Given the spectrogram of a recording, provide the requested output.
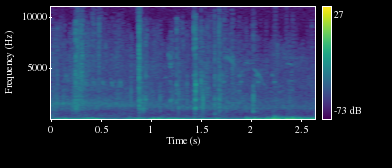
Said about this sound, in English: If you continue to pull back after your horse has stopped, they will start to back up.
